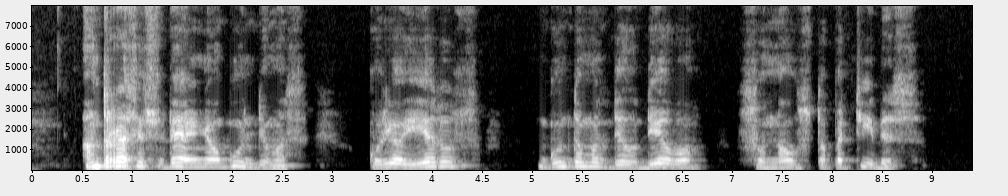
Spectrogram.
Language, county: Lithuanian, Šiauliai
